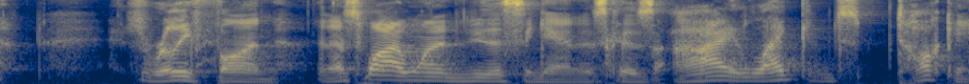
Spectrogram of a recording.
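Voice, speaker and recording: A man with an American accent speaks at a medium pitch and moderate pace, with ordinary pitch variation and noticeable background noise. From southern Ohio. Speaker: podcast host. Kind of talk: casual monologue. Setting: studio in old firehouse. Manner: casual, filler-heavy.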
